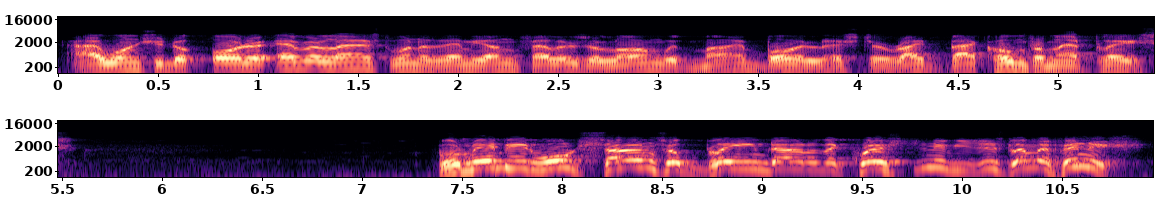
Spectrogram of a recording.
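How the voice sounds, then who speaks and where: Drawling rural Southern kidnapper, lo-fi. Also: male voice, fairly high pitch, lively intonation, moderate pace. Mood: folksy, threatening. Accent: American rural Southern. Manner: drawling, folksy, colloquial talk. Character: folksy, menacing rural kidnapper, a doting father. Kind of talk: radio drama acting. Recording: dull lo-fi radio recording, hissy background noise.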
